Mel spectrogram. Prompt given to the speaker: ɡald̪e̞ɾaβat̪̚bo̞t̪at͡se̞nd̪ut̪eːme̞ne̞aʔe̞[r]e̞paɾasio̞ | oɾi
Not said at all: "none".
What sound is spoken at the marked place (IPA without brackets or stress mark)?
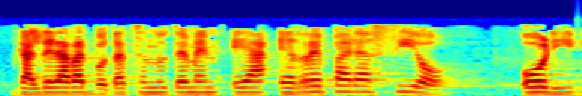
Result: r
